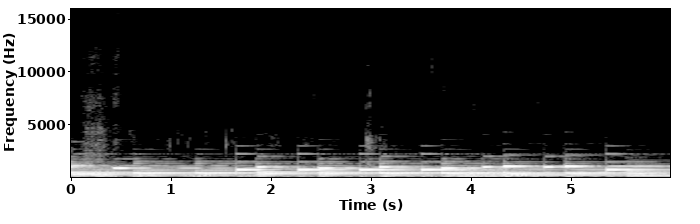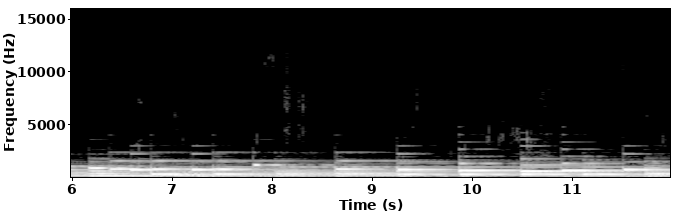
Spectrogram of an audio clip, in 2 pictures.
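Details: Gentle piano music plays throughout, with no animal sound.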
